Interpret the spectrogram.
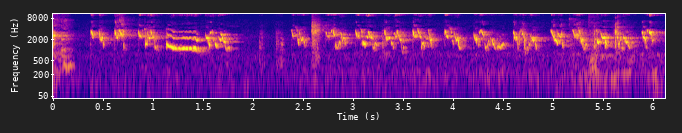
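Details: Budgerigar song: a long, continuous chattering warble of rapid chirps and a bending whistled note, with constant high ticking throughout.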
